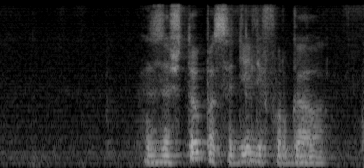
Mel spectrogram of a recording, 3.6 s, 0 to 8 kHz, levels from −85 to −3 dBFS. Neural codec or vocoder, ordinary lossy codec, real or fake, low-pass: vocoder, 24 kHz, 100 mel bands, Vocos; none; fake; 7.2 kHz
